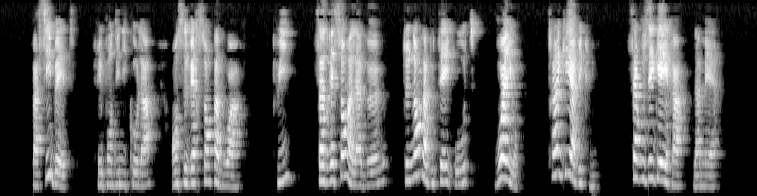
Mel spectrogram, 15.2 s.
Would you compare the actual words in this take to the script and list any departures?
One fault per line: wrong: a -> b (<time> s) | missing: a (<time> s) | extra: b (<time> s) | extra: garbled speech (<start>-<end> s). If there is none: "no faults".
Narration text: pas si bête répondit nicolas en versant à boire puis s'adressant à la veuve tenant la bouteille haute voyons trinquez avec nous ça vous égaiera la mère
extra: se (3.6 s)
